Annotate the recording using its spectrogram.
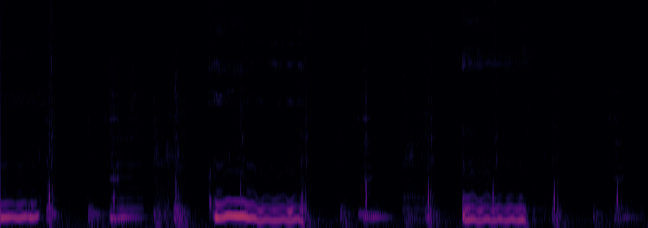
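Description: Acoustic country blues: a man's low moaning hum in three held, wavering phrases, with plucked acoustic guitar notes between them.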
